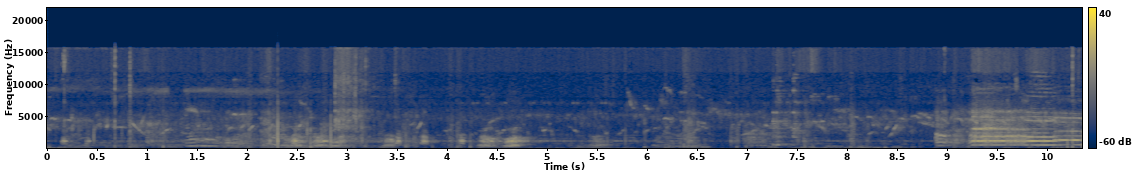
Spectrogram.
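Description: Chickens clucking and calling, with a rooster crowing loudly about nine seconds in.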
